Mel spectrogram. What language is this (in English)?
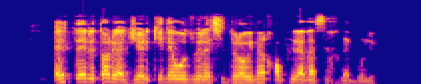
Georgian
